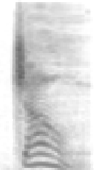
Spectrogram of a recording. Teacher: with a high tone as if you are calling somebody out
